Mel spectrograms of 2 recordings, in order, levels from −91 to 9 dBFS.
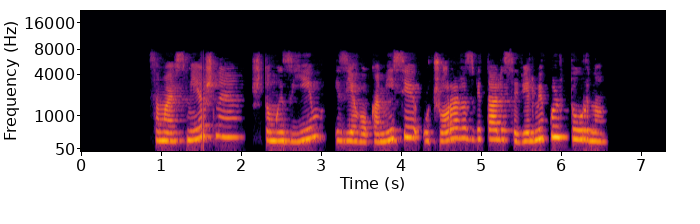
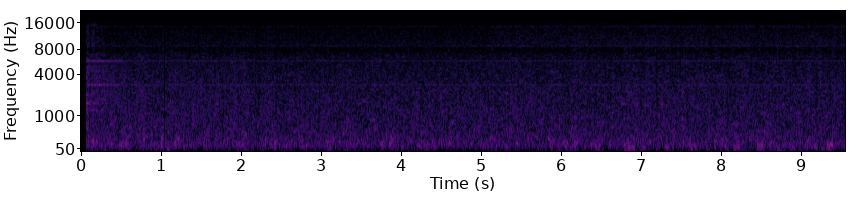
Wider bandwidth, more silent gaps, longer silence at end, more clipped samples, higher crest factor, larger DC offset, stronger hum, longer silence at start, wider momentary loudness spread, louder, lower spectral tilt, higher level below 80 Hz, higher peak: second, 7.6 kHz vs 16.5 kHz; first, 2.06-2.13 s, 3.07-3.18 s vs none; first, 0.75 s vs 0 s; neither; second, 18 dB vs 24 dB; neither; neither; first, 0.95 s vs 0.05 s; first, 8 LU vs 1 LU; first, -18 LUFS vs -60 LUFS; first, -5.5 dB/octave vs -2 dB/octave; first, -60 dBFS vs -80 dBFS; first, -2 dBFS vs -38 dBFS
